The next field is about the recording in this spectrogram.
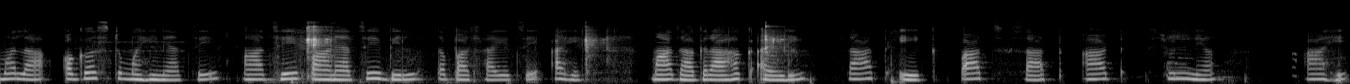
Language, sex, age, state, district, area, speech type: Marathi, female, 18-30, Maharashtra, Osmanabad, rural, read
